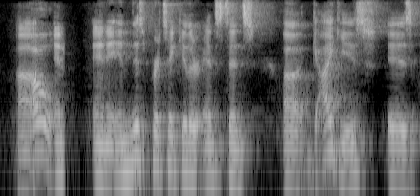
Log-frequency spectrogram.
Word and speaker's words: Gyges: So in book two, he discusses an allegory about the Ring of Gyges. – Okay. – Which I hope I'm pronouncing that right. It's G-Y-G-E-S.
